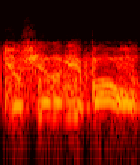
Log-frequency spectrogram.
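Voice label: Serbian player killed enemy mood low; speech; War Thunder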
